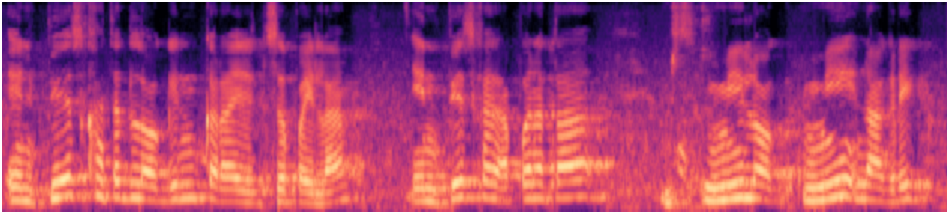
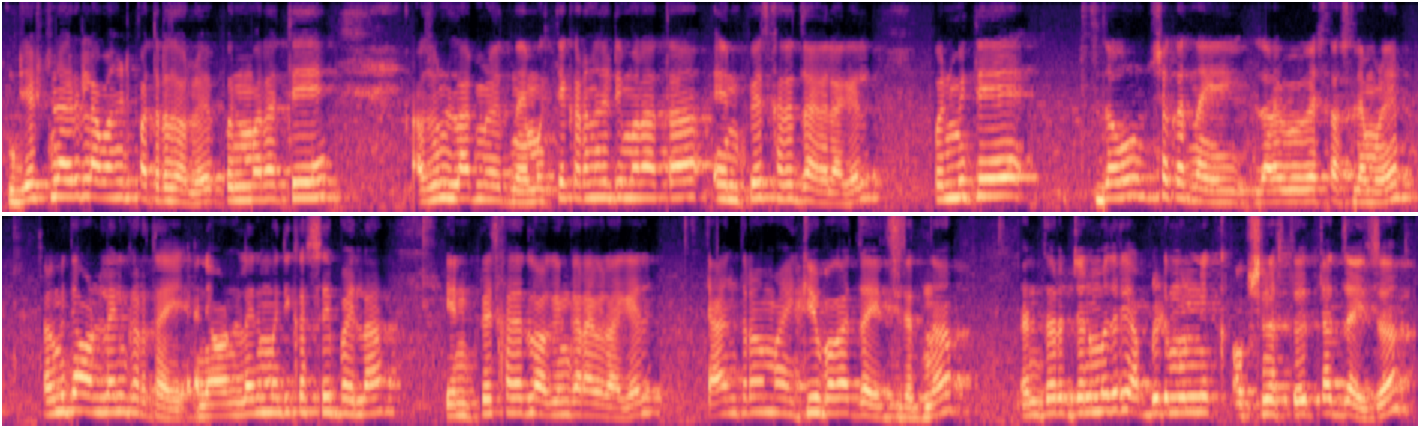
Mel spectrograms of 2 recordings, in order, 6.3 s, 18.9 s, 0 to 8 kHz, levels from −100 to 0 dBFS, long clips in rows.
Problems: constant background noise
